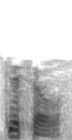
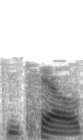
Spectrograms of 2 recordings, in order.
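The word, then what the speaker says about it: Guettel: And Adam, I understand his name is pronounced Gittel. I always used to pronounce it Guttel, the way it's spelled.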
